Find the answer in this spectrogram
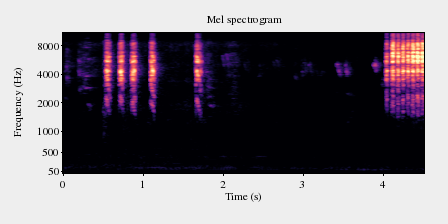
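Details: Caged Village indigobird kept for a year in Bandung, West Java, Indonesia, singing actively as a master recording for training: a few sharp high chips in a quick cluster, then a pause and a loud rapid metallic chatter.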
